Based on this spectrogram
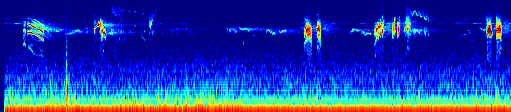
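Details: Song thrush singing near an osprey nest in Estonia: short bright whistled and chirping phrases separated by pauses of a second or more, over a steady faint high tone and low rumbling background noise.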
